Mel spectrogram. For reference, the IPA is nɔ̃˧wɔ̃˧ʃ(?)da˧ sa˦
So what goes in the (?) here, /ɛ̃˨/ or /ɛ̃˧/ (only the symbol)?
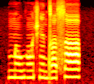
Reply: ɛ̃˧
